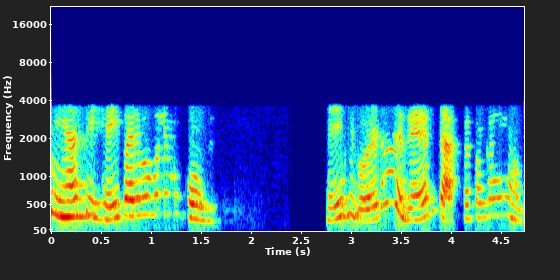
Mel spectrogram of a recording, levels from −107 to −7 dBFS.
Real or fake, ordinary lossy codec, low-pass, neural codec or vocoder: real; none; 3.6 kHz; none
